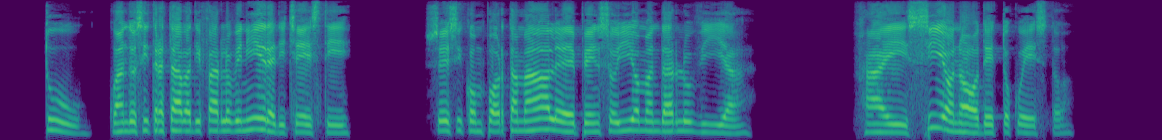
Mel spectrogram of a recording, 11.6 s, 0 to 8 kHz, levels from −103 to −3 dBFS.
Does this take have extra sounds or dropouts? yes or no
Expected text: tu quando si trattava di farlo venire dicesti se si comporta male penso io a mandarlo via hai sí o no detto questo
no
